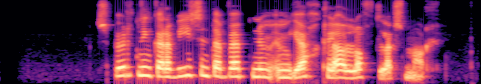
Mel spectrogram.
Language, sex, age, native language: Icelandic, female, 40-49, Icelandic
